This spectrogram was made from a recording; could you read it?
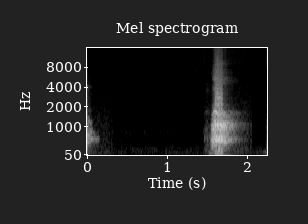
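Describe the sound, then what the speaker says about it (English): A single dog bark, loud and fairly close, stands alone after a near-silent stretch, with only a faint short sound at the start and end. "There's a dog."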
